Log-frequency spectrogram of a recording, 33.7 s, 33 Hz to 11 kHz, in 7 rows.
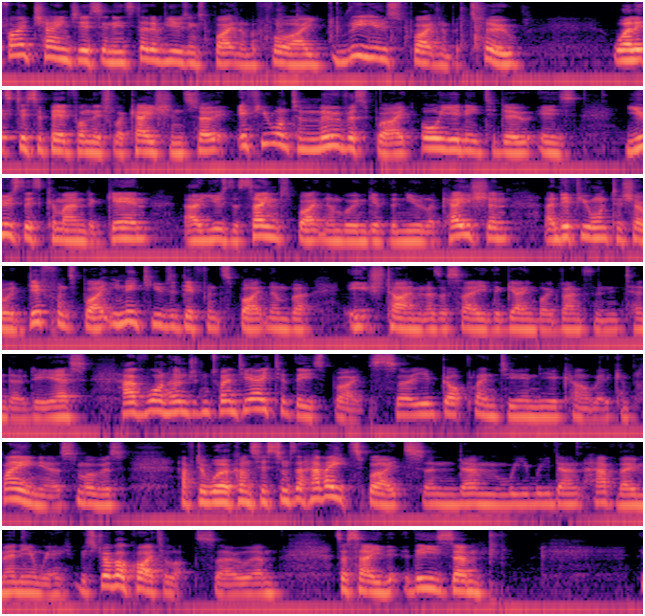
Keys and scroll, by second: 1.9 BackSpace, 2.0 BackSpace, 2.9 F6, 3.4 Return, 20.4 F6, 21.6 shift+Return.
